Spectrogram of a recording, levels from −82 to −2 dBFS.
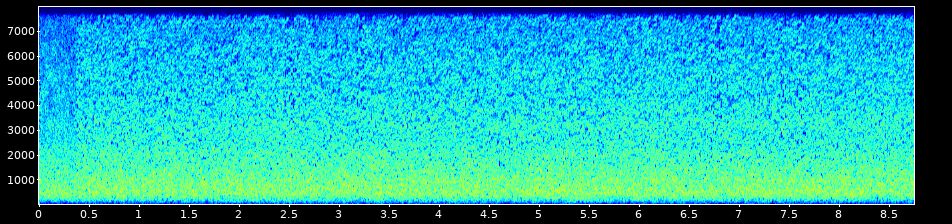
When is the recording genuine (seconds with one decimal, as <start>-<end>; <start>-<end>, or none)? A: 0.0-5.7; 6.8-8.8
